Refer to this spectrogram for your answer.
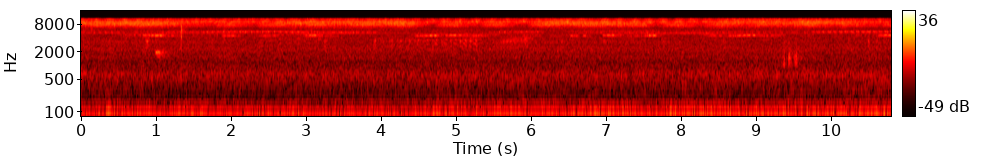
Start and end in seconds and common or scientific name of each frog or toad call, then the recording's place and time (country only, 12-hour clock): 0.9	1.2	Dendropsophus elegans
9.3	9.7	Phyllomedusa distincta
Brazil, 1:00am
